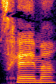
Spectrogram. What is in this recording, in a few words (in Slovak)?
"schéma", slovenské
